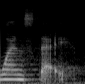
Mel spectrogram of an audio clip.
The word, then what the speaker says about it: Wednesday: having a sandwich on Wednesday my handsome boyfriend lent me his handkerchief while having a sandwich on Wednesday which one is silent and in this sentence we've got a silent D we don't say really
